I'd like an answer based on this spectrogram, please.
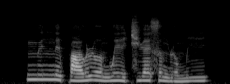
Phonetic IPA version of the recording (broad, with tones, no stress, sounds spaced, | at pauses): m y˥ n n̪ e˨ ɪ̯ p ɑ˧˥ ʊ̯ ɻ ɤ˥˧ n̪ w e˥˩ ɪ̯ t͡ɕ ɥ ɛ˥ s ɤ˨ ŋ ɻ ɤ˩ m i˥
